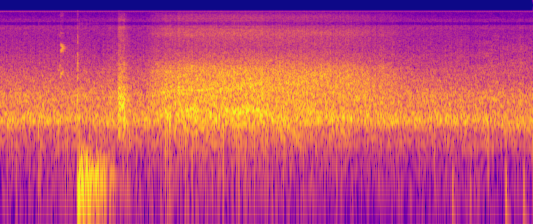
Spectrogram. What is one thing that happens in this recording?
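A crowd cheers loudly for a moment.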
